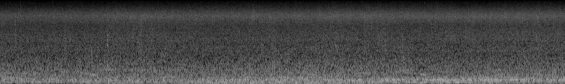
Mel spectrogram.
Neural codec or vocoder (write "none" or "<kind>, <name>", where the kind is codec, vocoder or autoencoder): none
